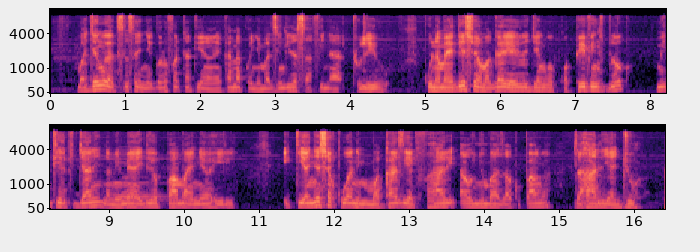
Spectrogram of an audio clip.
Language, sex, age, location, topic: Swahili, male, 18-24, Nairobi, finance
